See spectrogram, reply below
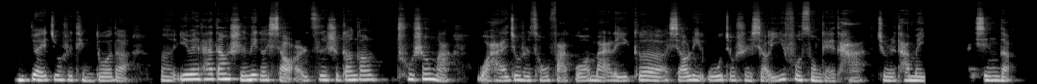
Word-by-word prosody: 嗯， 200 -1 +4
对， 200 -3 +4
就 210 +1 0
是 205 -1 0
挺 195 -4 -5
多 175 0 -2
的， 170 -4 -5 0.3
嗯， 185 -2 -2
因 230 +1 +6
为 235 - +7
他 240 0 +2
当 245 0 +6
时 245 -5 +2
那 215 - +7
个 200 -1 0
小 205 - 0
儿 185 -3 -6
子 205 +2 -1
是 205 +1 -2
刚 205 +1 +3
刚 215 0 -1
出 235 - 0
生 245 +2 +4
嘛， 205 -3 +1 0.2
我 - - -3
还 180 -1 -2
就 210 - +1
是 185 -1 0
从 185 -1 -4
法 190 - -6
国 175 +1 -5
买 180 -2 -1
了 185 - -2
一 175 - -2
个 190 -1 -1
小 185 -2 0
礼 195 -1 +2
物， 190 +1 0
就 195 0 -4
是 190 -1 -4
小 185 - -3
衣 190 +7 -1
服 230 -1 -1
送 190 -4 0
给 160 -2 -7
他， 175 +4 -6
就 185 - -4
是 175 - -2
他 190 0 -2
们 180 -1 +4 0.5
新 195 -1 +2
的。 190 +1 -3
195 Hz, 300 characters per minute, -19 LUFS, 185-210 Hz, 0.5 s, 为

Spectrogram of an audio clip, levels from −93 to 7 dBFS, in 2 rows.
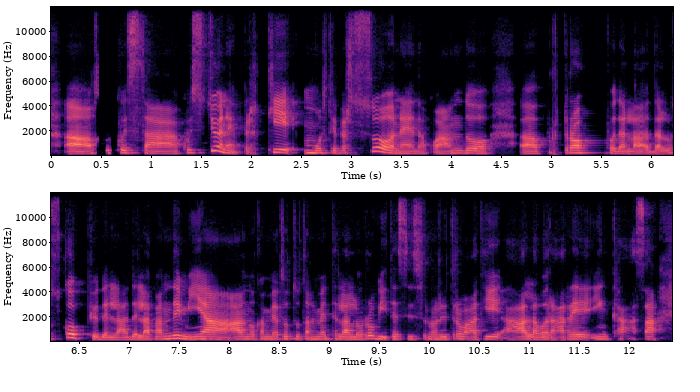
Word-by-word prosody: uhm, - - +6
su - - -10
questa 175 -5 -1
questione, 215 - +1
perché 230 -2 +1
molte 195 -1 -1
persone 190 - +1
da - - -7
quando 185 -2 -1 0.3
uhm, 165 0 +1
purtroppo 200 -1 0
dalla 165 -1 0
dallo - - -4
scoppio 275 - 0
della 165 -1 -1
della 180 0 +1
pandemia, 185 -2 +4
hanno 185 0 +2
cambiato 180 +2 -3
totalmente 185 0 -5
la 180 -1 +3
loro 175 +6 0
vita, 185 -2 -1
e - - -3
si 190 +1 -7
sono 190 -1 -7
ritrovati 180 0 -1
a 170 +1 +2
lavorare 175 0 0
in 185 0 -3
casa. - - -2
185 Hz, 150 wpm, -25 LUFS, 175-200 Hz, 0.3 s, uhm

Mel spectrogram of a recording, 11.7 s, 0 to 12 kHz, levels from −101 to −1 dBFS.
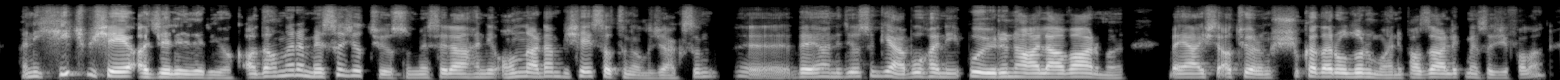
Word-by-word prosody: hani, 175 +3 -5
hiçbir 280 - -1
şeye 185 -2 +8
aceleleri 140 -5 +2
yok. 110 -1 -9
Adamlara 185 +9 -1
mesaj 190 +6 -2
atıyorsun, 130 -10 -5
mesela, 145 +2 -1
hani, 145 +1 -6
onlardan 170 +4 -2
bir 155 - -10
şey 180 +4 0
satın 145 -5 -2
alacaksın, 120 +9 -9
ııı, 180 - -10
veya, 160 +1 +3
hani, 160 -2 -8
diyorsun 175 +2 -5
ki, 190 - -3
"Ya, 135 -5 +1
bu, 170 0 -2
hani, 155 -3 -2
bu 180 -2 +6
ürün 165 +1 +3
hâlâ 155 -2 +4
var 160 -1 +4
mı?" 115 -4 -11 0.4
veya, 145 0 0
işte, 145 0 -3
atıyorum, 135 - -1
"Şu - - -6
kadar 170 -3 +4
olur 160 0 +3
mu?" 135 -6 -5
hani, 120 0 -10
pazarlık 145 +2 -1
mesajı 130 -5 -9
falan. 140 +10 -9
155 Hz, 200 wpm, -21 LUFS, 140-170 Hz, 0.4 s, şeye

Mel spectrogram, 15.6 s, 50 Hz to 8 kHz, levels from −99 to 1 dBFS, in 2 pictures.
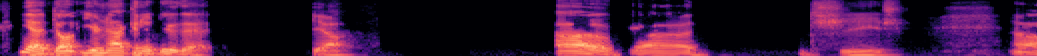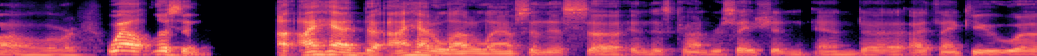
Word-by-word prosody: Yeah, - - +6
don't - - +4
you're 120 +1 +3
not 120 0 +4
gonna 110 -3 +1
do 100 -1 +1
that. - - -5 0.8
Yeah. 65 0 -5 1.6
Oh 110 -4 +2 0.3
god. 70 - -6 0.8
Jeez. 65 -1 -9 0.9
Oh - - -6 0.4
lord 70 - -9 0.2
well, 175 -2 +8
listen. 170 0 +1 0.5
I - - +4
I 145 +3 +8
had 155 -5 +5
eh, - - +2
I 110 +3 +2
had 125 -3 +2
a - - 0
lotta 105 +1 +1
laughs 100 0 -3
in 90 - -5
this 90 -1 -4
uh, 80 -1 -3
in 85 -1 -9
this 85 0 -8
conversation, 85 -3 -7
and, 75 -1 -10
uh, 75 0 -7
I - - -5
thank 95 0 -8
you, 85 -1 -3
95 Hz, 135 wpm, -21 LUFS, 75-110 Hz, 1.6 s, well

